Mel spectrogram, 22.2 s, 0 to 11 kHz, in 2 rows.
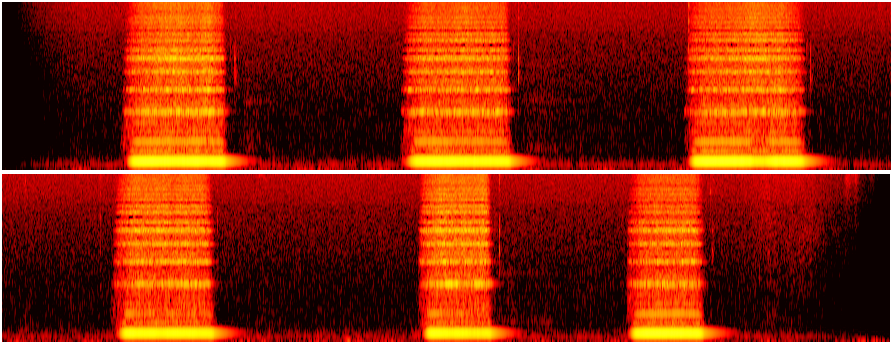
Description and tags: This Foley sample was recorded with a Zoom H4n, edited in Ableton Live 9 and Mastered in Studio One.
movement, glass, foley, microphone, bottle, rustle, sound-design, mic, field-recording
